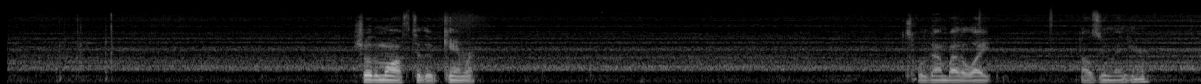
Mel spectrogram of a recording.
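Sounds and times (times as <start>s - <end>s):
faint hiss: 0.1s - 12.0s.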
